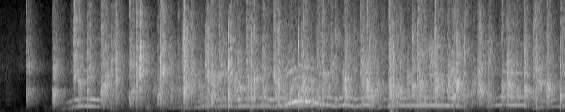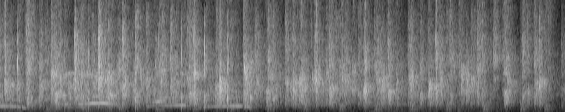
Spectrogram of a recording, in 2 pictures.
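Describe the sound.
An audience breaks into sustained, dense applause that runs for about ten seconds at a steady loudness, with a few voices calling out and cheering over the clapping.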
